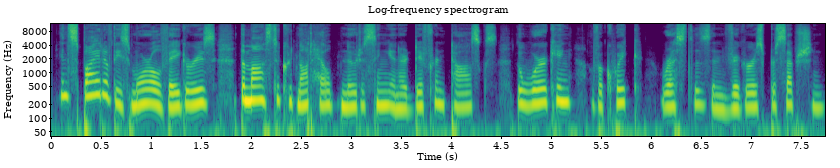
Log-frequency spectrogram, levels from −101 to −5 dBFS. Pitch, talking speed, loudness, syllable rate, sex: 200 Hz, 195 wpm, -19 LUFS, 6.0 syllables/s, female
